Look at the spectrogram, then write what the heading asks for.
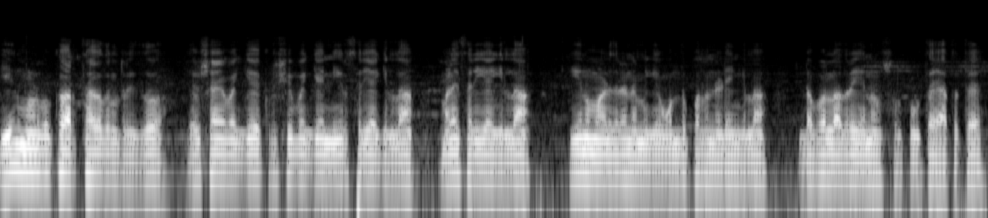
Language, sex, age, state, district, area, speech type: Kannada, male, 60+, Karnataka, Bellary, rural, spontaneous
